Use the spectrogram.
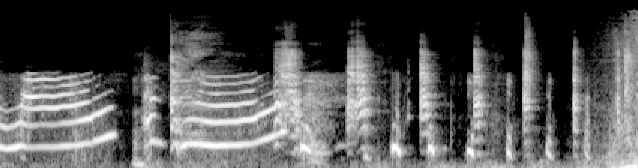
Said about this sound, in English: Like, I gotta hear that call again. How does the cat call your husband?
